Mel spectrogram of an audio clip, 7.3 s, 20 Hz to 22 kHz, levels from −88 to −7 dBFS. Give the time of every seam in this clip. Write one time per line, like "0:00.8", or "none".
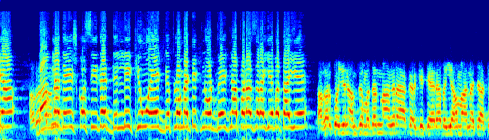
0:04.7

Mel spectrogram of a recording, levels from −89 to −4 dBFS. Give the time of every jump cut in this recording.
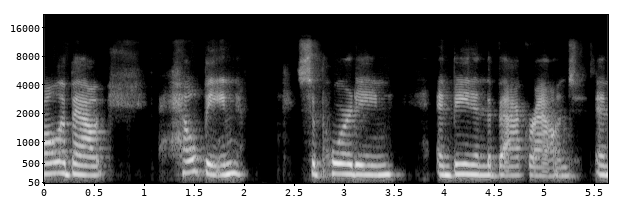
none

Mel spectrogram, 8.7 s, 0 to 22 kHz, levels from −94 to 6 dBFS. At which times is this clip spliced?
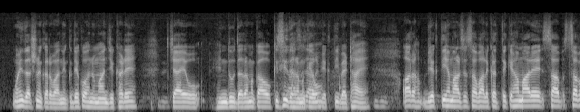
0:04.9

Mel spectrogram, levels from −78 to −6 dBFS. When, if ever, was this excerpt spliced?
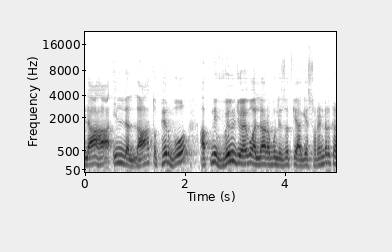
none

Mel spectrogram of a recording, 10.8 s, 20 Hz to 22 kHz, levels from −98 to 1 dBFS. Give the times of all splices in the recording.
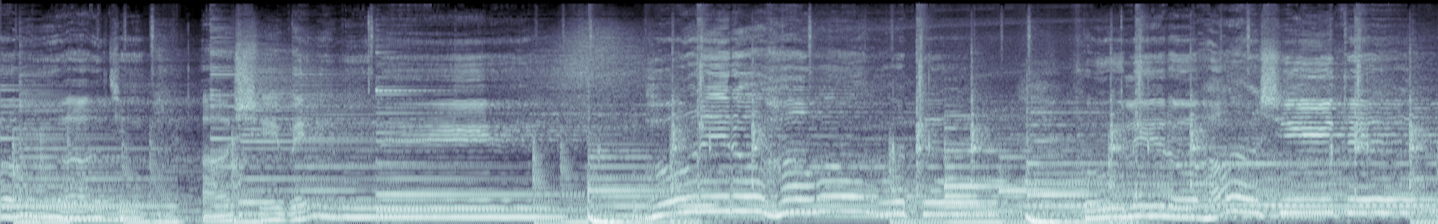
none

